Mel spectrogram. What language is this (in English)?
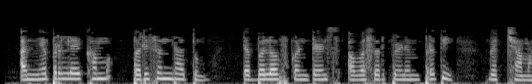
Sanskrit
